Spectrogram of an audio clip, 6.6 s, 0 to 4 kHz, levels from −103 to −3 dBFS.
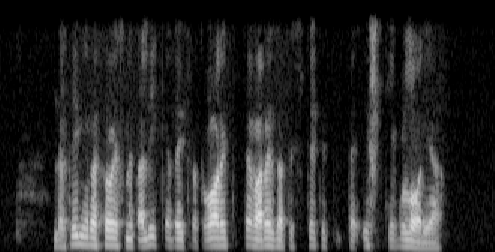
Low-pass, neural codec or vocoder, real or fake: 3.6 kHz; none; real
